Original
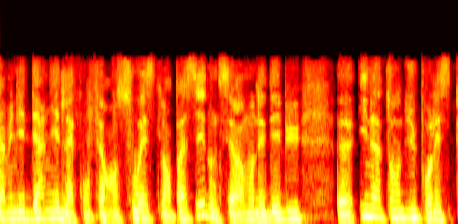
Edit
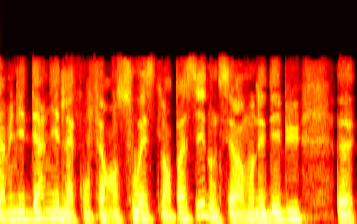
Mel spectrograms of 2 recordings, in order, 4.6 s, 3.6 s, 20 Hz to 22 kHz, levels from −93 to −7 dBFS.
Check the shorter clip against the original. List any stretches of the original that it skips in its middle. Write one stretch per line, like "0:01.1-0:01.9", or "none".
none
